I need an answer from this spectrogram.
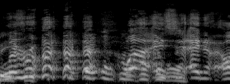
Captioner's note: laughing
